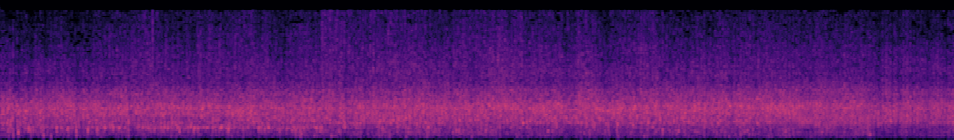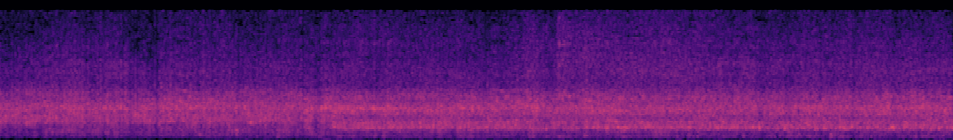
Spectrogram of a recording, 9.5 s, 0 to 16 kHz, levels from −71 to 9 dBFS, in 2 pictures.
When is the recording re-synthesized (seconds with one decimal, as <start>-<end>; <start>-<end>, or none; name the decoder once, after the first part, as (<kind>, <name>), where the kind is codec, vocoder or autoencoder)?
3.9-8.2 (codec, SNAC)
